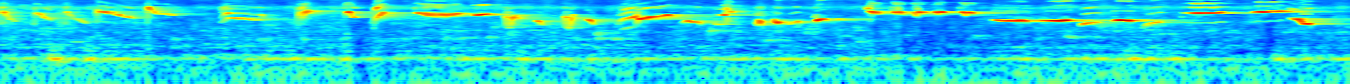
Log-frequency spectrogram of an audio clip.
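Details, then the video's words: Gacor pleci white-eye in the ngalas style, used as a lure: varied high, fast twitters and slurs, then several longer thin whistled notes near the end, with a low steady hum behind. "Burung Pleci Gacor Ngalas Nembak || Pancingan Pleci Ngalas"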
